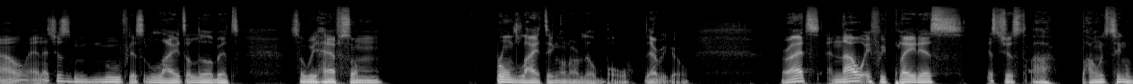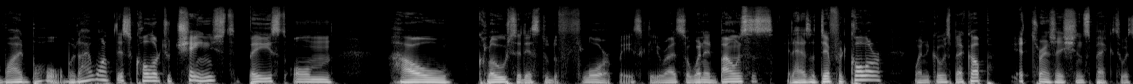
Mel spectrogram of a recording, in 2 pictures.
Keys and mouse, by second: 0.4 click, 1.4 g, 1.9 g, 4.3 g, 8.6 space, 12.1 space.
